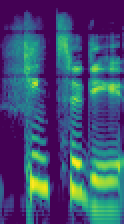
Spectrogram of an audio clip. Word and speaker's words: kintsugi: So the first thing I want to talk about is kintsugi wellness. Tell me how to say that, your new book. – Kintsugi wellness. You said it right.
